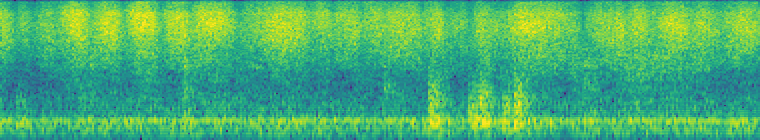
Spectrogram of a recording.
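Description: A whiteboard duster wiped back and forth across a whiteboard, a faint run of short rubbing strokes as the marker writing is erased.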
